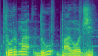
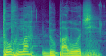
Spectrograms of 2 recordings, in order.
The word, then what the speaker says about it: Turma do Pagode: Turma do Pagode. – Sí, está bien.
